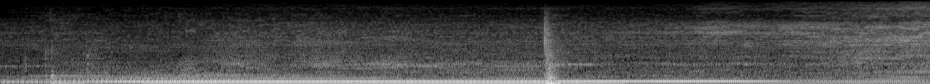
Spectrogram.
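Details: 1967 Jaguar Mark 2 straight-six, fired up after fuel system cleaning, charging at 13.4–13.5 V: brief catch then a steady, even low burble; normal idle.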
